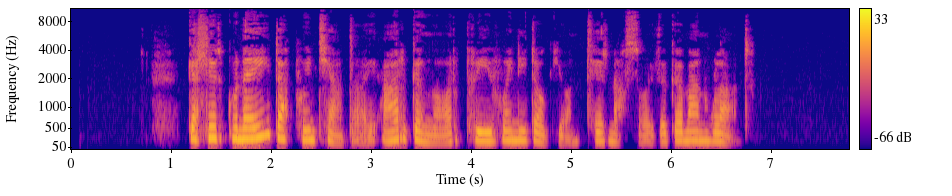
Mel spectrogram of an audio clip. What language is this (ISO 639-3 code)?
cym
